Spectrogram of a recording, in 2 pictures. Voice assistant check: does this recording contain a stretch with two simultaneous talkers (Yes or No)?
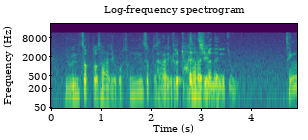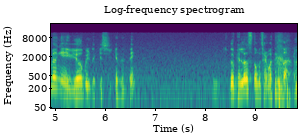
Yes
